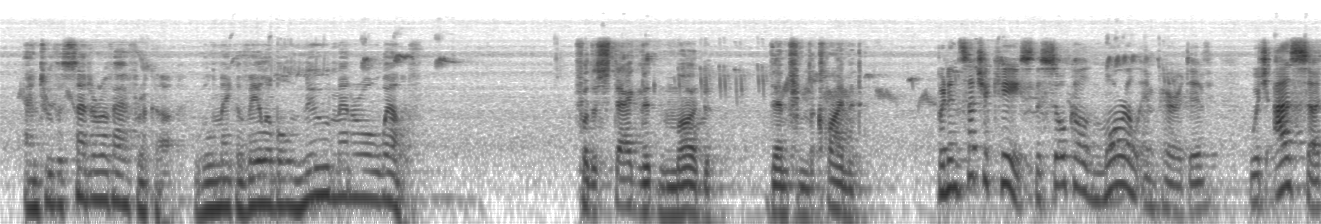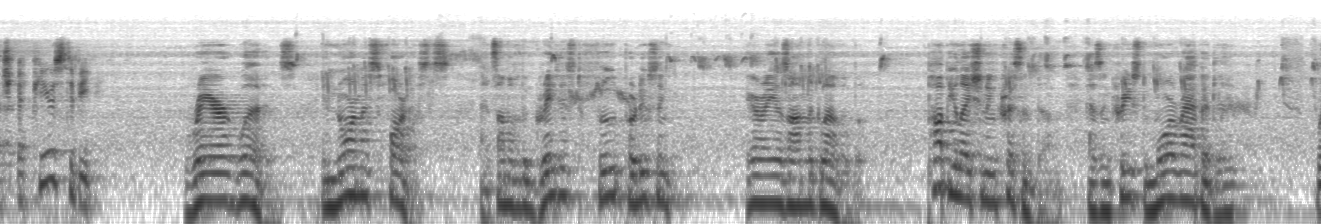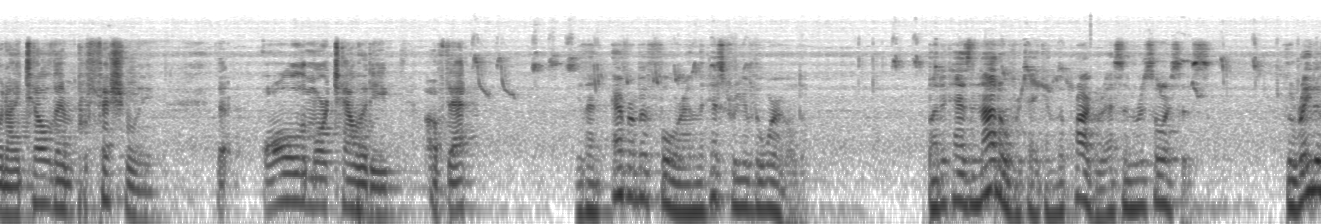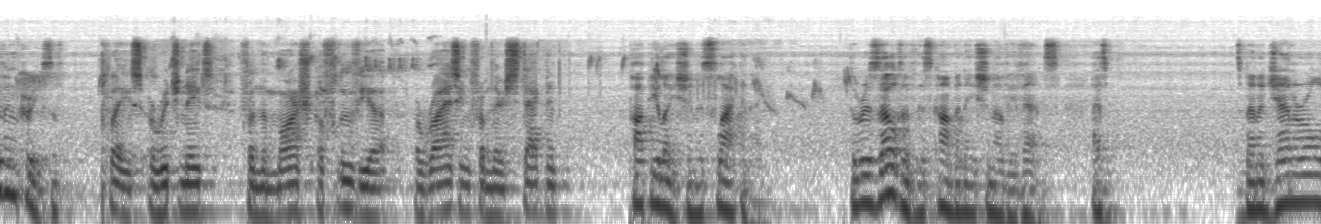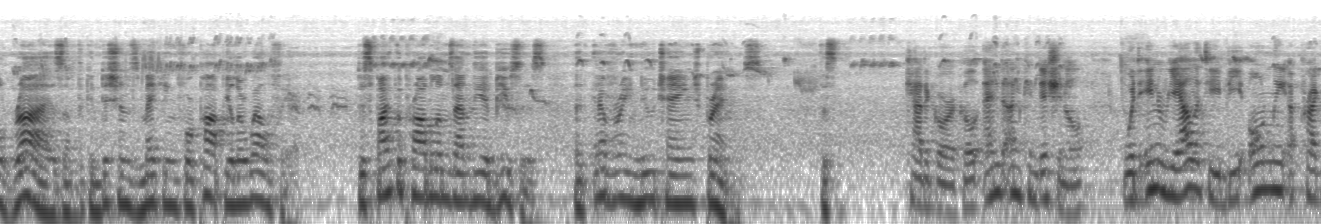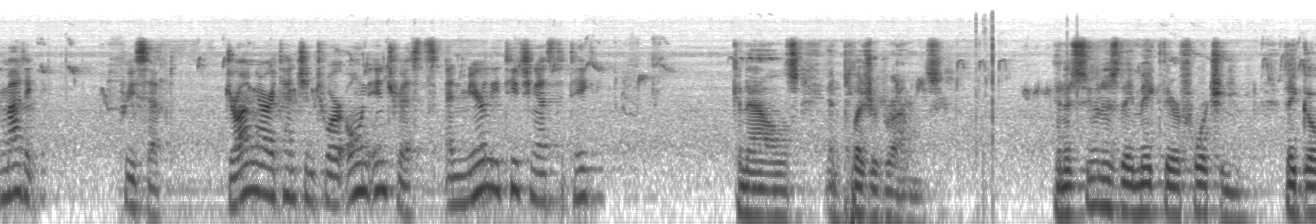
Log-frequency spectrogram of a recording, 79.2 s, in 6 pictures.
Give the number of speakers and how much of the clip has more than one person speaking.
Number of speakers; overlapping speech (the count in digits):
3, no overlap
